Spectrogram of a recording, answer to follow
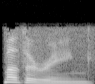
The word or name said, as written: mothering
